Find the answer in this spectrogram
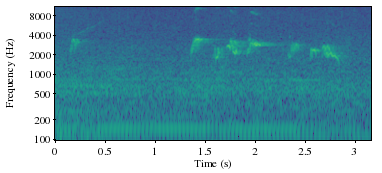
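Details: Red-whiskered bulbul of the crested 'mào lân' type used as a decoy, singing to lure wild bulbuls into a trap on 23 October 2017: a quiet lead note, then a quick run of bright, warbled, whistled phrases over a low steady hum.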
